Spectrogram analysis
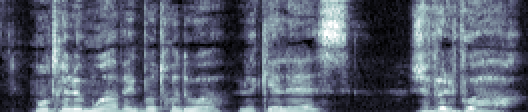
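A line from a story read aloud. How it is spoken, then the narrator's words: Exclaiming. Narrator (French): s'écria-t-il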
